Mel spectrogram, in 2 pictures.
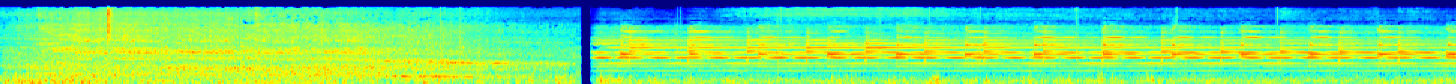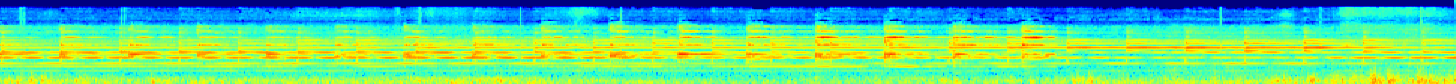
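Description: A passenger train approaching and passing, a rush of wheel and engine noise falling in pitch. After a sudden cut, a warning bell rings steadily at about two strikes a second over the low rumble of a bilevel commuter train rolling by.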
